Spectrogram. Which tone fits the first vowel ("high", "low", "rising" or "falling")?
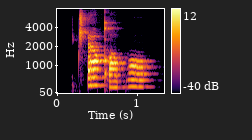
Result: high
